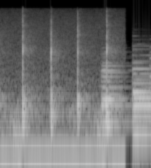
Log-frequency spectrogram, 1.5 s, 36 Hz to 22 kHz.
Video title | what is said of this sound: Step by Step Guide to Delicious Burger Buns - 2 Ways - Which is Better? Differences? | tap its bottom and it should sound hollow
